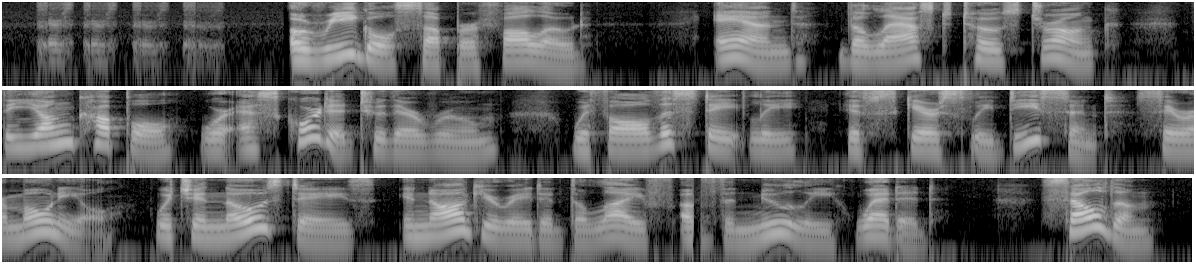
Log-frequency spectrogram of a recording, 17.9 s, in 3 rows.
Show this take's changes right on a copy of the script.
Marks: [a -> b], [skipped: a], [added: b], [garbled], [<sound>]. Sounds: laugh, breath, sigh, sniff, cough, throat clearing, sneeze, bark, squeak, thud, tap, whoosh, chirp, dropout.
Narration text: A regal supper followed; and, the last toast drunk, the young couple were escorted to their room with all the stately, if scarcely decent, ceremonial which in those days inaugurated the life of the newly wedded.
[laugh] A regal supper followed; and, the last toast drunk, the young couple were escorted to their room with all the stately, if scarcely decent, ceremonial which in those days inaugurated the life of [dropout] the newly wedded. [added: Seldom]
